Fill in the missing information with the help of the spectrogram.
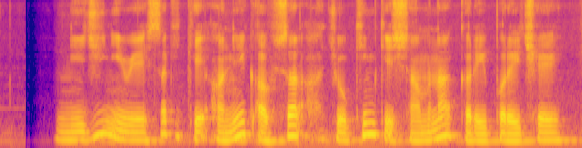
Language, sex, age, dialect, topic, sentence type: Maithili, male, 25-30, Eastern / Thethi, banking, statement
